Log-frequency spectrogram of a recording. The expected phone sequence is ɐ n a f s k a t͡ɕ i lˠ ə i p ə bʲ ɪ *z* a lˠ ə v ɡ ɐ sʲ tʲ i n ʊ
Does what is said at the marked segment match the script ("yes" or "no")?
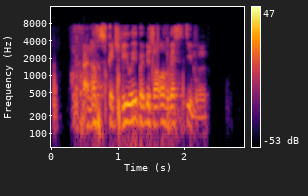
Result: no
